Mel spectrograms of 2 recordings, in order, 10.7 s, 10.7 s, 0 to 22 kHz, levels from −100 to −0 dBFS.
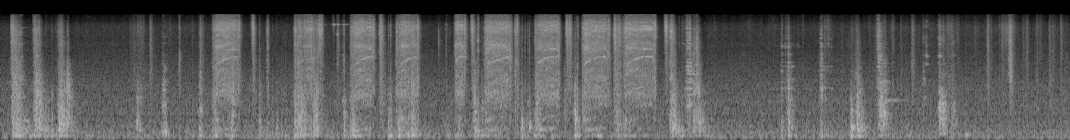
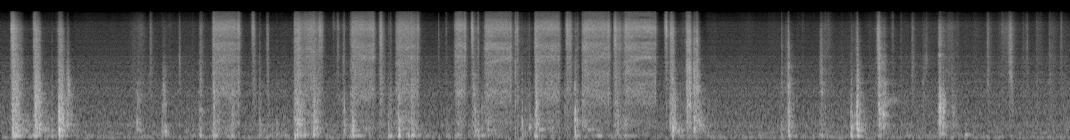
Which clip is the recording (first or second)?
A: first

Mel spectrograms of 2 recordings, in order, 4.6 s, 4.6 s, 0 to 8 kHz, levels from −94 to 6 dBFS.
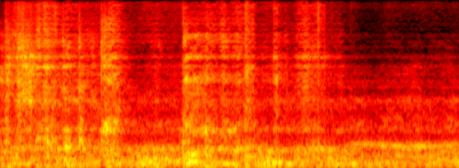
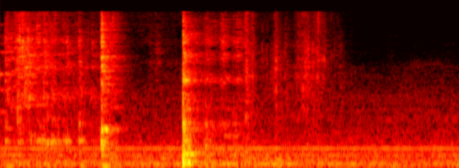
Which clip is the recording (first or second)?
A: second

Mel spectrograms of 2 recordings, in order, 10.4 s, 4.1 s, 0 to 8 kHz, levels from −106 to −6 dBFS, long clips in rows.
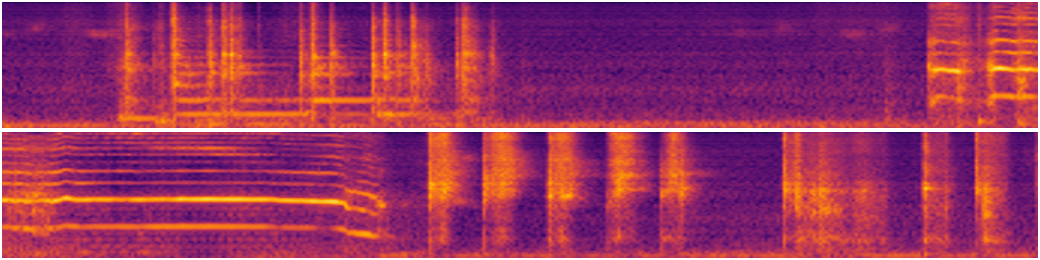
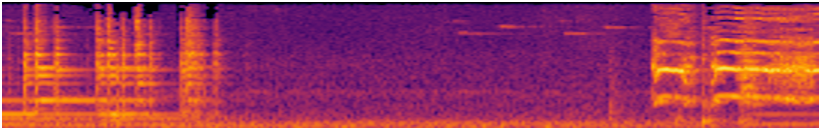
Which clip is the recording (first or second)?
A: second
